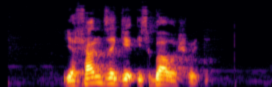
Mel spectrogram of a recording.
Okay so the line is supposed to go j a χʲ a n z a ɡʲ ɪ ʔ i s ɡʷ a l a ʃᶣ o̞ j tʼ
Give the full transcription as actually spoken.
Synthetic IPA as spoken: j a χʲ a n d͡z a ɡʲ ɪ ʔ i s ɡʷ a l a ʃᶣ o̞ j tʼ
